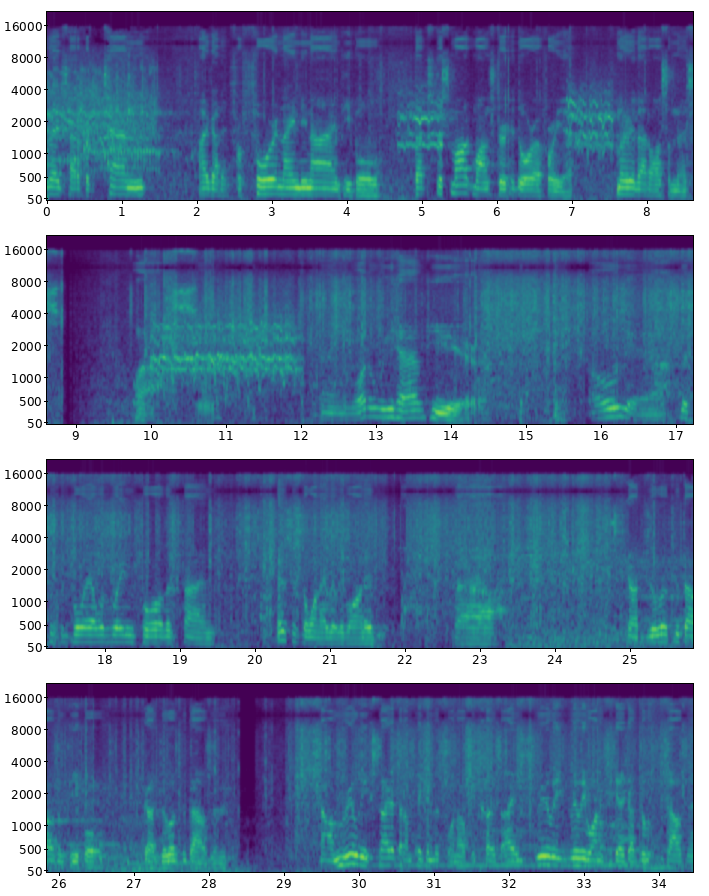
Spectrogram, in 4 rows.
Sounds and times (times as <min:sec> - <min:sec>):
Speech: 0:00.0 - 0:07.0, 0:07.6 - 0:08.8, 0:09.7 - 0:11.0, 0:12.2 - 0:14.6, 0:15.8 - 0:19.5, 0:20.2 - 0:21.8, 0:22.6 - 0:23.4, 0:24.7 - 0:28.3, 0:29.4 - 0:34.4.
